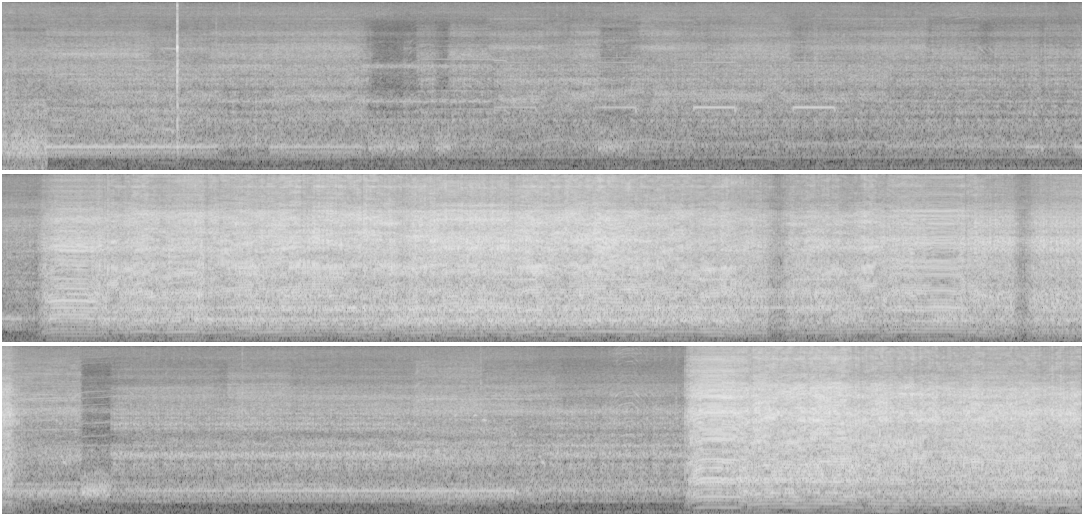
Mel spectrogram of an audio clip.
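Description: Radio-controlled toy construction vehicles: a few short electronic reversing beeps over a low steady hum, then a loud whirring of an RC road roller's electric drive motor and gears as it runs. The whirring stops for a few seconds and starts again near the end.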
